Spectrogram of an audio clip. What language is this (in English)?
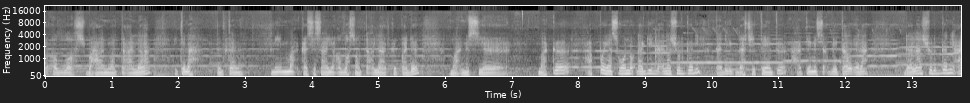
Malay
